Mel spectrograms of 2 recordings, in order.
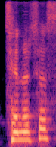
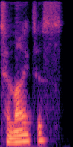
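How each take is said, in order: First: It is said the British English way. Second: It is said the American English way.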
